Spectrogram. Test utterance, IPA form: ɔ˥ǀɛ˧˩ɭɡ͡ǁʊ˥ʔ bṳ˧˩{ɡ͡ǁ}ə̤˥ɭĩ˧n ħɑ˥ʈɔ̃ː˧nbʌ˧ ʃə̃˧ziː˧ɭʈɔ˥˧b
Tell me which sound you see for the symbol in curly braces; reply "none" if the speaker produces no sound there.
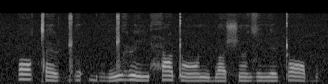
ŋ͡ǁ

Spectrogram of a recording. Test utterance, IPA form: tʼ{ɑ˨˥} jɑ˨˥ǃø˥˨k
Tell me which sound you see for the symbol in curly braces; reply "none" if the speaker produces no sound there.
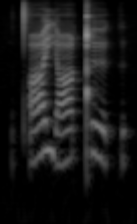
ɑ˨˥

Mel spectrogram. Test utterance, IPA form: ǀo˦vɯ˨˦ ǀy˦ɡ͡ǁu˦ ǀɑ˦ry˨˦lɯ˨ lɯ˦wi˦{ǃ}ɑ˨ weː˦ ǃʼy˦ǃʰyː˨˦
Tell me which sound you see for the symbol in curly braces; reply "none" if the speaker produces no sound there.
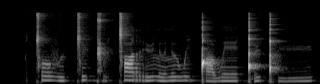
ǃ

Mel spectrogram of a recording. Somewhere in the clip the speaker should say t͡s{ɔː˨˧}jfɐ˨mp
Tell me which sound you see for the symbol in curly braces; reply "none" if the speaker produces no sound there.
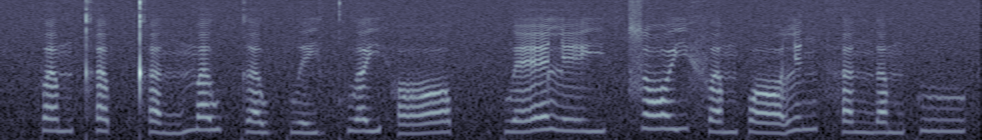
ɔː˥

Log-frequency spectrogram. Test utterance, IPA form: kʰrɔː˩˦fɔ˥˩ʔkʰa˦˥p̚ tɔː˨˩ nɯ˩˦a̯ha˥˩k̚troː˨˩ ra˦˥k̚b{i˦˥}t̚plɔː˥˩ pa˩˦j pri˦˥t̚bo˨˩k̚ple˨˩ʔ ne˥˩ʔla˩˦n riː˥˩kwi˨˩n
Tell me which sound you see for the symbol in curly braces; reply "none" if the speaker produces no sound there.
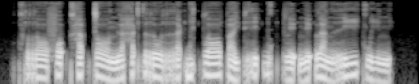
i˦˥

